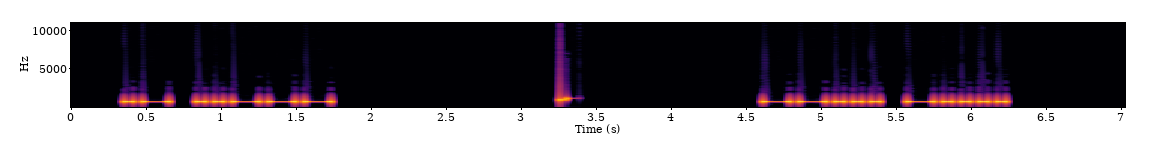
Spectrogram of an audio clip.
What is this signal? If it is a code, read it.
Morse code, heard as a keyed tone, about 20 wpm, 700 Hz. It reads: A2 76
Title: Common Cut Numbers - 2-Digit 20wpm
